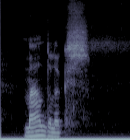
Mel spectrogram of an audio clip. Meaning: monthly, related to a month, occurring during a month or every month
- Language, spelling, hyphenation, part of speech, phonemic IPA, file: Dutch, maandelijks, maan‧de‧lijks, adverb, /ˈmaːn.də.ləks/, Nl-maandelijks.ogg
